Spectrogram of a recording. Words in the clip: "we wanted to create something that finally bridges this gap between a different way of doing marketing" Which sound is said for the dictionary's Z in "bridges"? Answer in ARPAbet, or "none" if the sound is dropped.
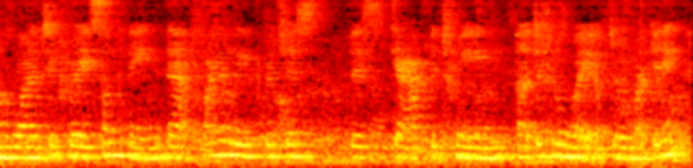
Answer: S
